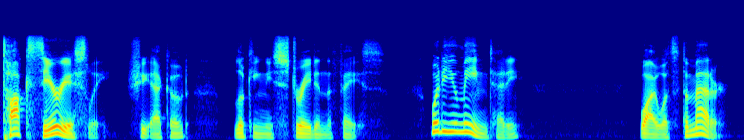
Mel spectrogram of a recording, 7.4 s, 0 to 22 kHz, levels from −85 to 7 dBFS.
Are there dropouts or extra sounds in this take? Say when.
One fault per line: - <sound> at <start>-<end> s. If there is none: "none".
none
